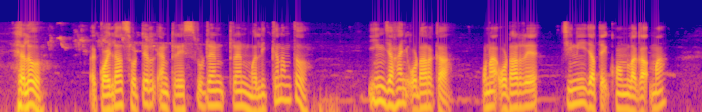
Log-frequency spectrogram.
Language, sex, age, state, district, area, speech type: Santali, male, 30-45, West Bengal, Malda, rural, spontaneous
